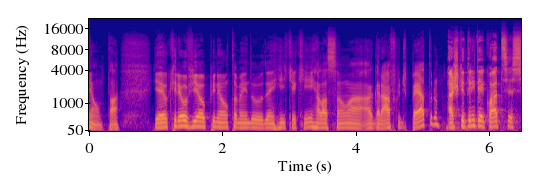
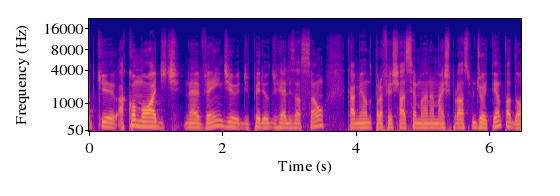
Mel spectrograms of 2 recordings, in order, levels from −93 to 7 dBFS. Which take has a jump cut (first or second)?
first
